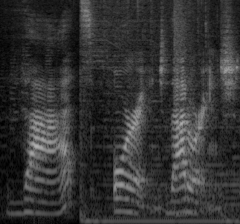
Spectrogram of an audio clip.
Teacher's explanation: T into a D sound when it comes between 2 vowels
